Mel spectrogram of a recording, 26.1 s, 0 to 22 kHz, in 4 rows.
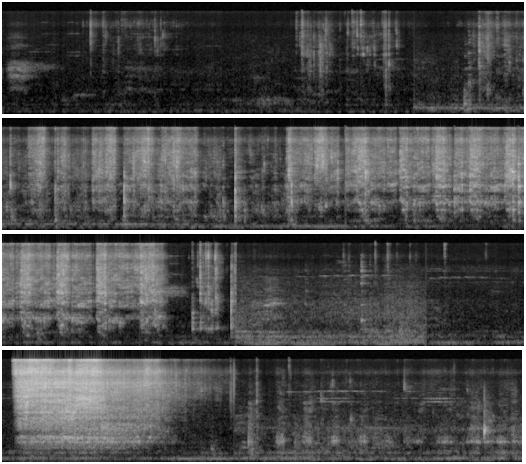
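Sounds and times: spoon scraping metal bowl: 0:05.8 - 0:16.0, 0:22.6 - 0:26.0.

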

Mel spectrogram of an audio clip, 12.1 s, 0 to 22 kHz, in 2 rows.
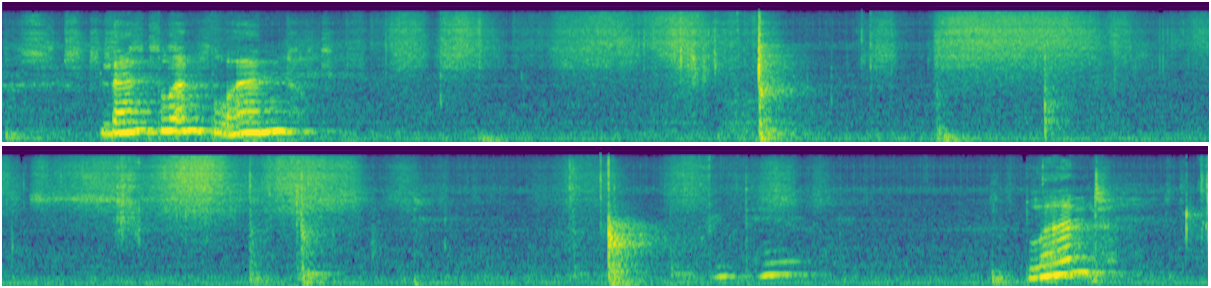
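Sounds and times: tracing paper rustling: 0:01.6 - 0:09.7.

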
